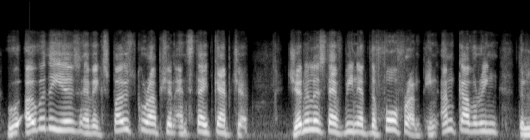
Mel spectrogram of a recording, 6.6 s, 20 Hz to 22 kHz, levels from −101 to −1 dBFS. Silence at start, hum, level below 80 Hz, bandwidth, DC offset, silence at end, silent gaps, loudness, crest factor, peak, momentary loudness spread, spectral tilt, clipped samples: 0.1 s; none; -56 dBFS; 9.2 kHz; under 0.1%; 0 s; none; -16 LUFS; 16 dB; 0 dBFS; 10 LU; -6 dB/octave; under 0.1%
